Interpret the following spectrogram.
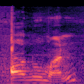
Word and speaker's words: অনুমান: যেমন আমরা লিখে থাকি অনুমান, কিন্তু উচ্চারণ করতে হবে অনুমান।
